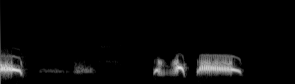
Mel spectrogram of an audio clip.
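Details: Spotted dove coo used as a lure for wild birds: the end of one purring coo, a soft murmur, then a full phrase of two quick low notes and a drawn-out vibrating coo.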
